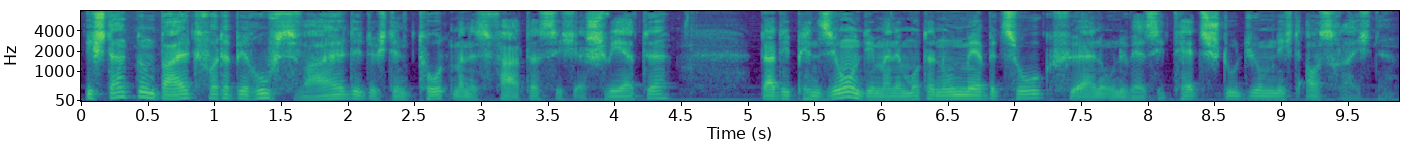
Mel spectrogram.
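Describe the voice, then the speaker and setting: A man's voice: lowish voice, moderate pace, darkish tone. A man playing an aging former Nazi officer who recounts his youth in a formal, self-justifying memoir narration. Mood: matter-of-fact, formal. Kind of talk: scripted first-person memoir narration.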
